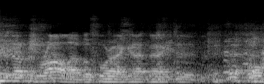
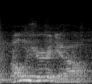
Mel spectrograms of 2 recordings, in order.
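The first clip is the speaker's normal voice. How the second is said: put-on French greeting in a strong Southern accent; 3 dB louder, slower than usual. French teacher greeting class, really Southern accent.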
